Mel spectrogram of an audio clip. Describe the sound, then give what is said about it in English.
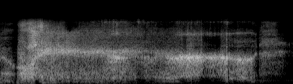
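A person imitates a hot air balloon burner with a sustained, breathy roaring hiss lasting a few seconds, steady and fairly loud, fading abruptly at the end. “let me let me fire up the hot air balloon.”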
